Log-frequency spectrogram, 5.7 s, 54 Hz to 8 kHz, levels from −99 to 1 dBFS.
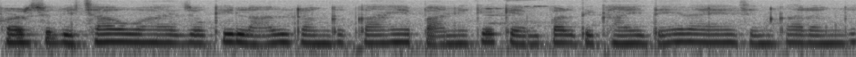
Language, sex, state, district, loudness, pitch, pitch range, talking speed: Hindi, female, Uttar Pradesh, Budaun, -17 LUFS, 190 Hz, 185-200 Hz, 210 wpm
